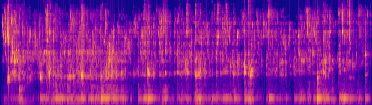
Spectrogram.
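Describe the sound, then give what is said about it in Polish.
Cold tap water runs into a glass, a steady splashing pour with a bright, bubbling ring that continues throughout, fairly loud. “I nalewam wodę teraz zimną.”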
